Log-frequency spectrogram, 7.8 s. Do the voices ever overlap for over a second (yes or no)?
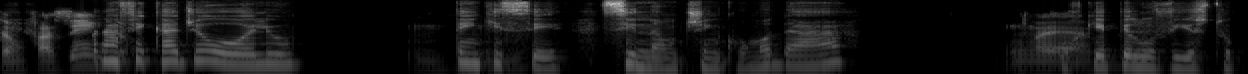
no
